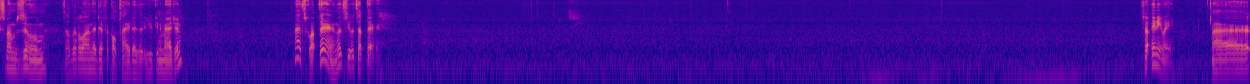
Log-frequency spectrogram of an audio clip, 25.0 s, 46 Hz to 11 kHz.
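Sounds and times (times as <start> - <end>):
steady low rumble: 0.0 - 25.0.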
